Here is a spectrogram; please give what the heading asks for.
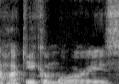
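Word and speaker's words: hikikomori: Yeah, Hakikomoris. Ikigamori. Hakikomori. That's how you pronounce it.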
